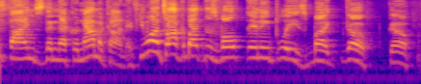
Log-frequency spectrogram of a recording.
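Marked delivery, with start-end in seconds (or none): none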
